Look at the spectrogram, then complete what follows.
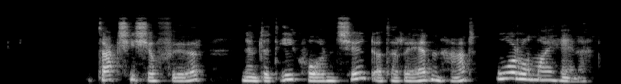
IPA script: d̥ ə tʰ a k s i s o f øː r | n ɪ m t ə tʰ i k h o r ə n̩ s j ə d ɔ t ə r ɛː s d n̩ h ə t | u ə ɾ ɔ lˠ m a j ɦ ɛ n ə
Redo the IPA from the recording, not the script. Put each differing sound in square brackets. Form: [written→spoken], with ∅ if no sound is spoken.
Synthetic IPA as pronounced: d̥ ə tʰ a k s i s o f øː r | n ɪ m t ə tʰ i k h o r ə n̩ s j ə d ɔ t ə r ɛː [s→∅] d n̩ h [ə→a] t | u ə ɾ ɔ lˠ m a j ɦ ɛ n ə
